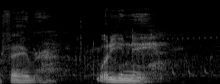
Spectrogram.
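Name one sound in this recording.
An older man answers in a rough, calm voice close by.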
